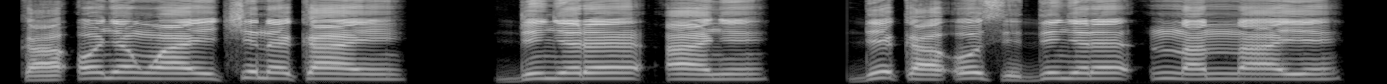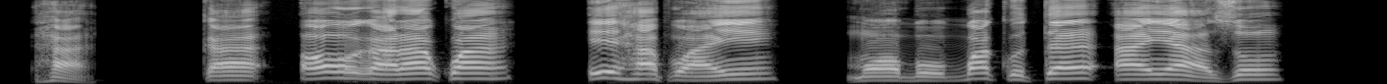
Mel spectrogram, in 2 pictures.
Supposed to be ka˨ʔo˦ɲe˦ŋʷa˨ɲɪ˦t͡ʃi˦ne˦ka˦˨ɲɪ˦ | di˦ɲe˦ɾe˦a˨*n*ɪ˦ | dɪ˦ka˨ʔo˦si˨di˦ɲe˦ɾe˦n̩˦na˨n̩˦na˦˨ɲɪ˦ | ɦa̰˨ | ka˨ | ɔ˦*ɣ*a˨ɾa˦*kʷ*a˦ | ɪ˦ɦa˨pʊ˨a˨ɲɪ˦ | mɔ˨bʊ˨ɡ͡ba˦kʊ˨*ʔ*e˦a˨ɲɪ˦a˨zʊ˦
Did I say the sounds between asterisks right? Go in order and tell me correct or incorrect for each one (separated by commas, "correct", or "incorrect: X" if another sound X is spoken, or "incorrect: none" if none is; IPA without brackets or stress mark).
incorrect: ɲ, correct, correct, incorrect: t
